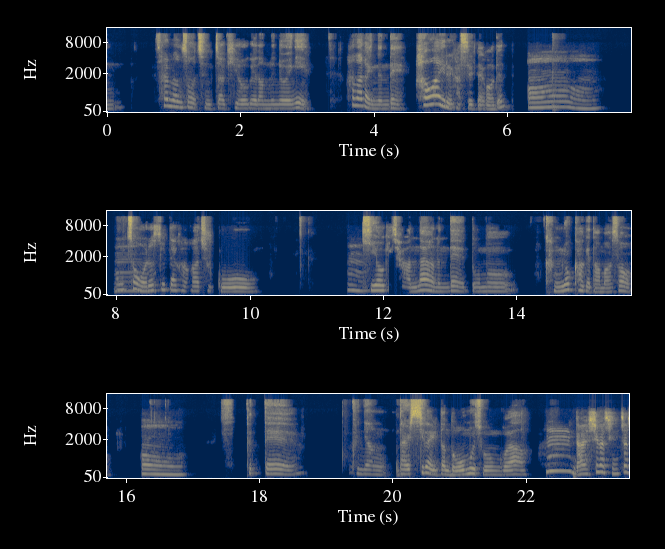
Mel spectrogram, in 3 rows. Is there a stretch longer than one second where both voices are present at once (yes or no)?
no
